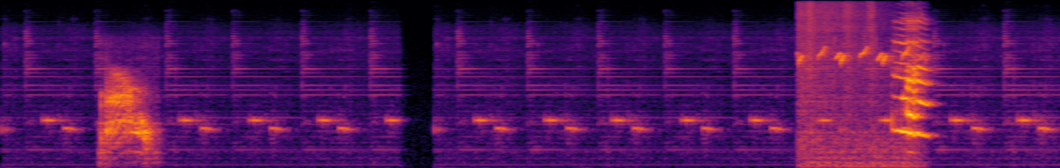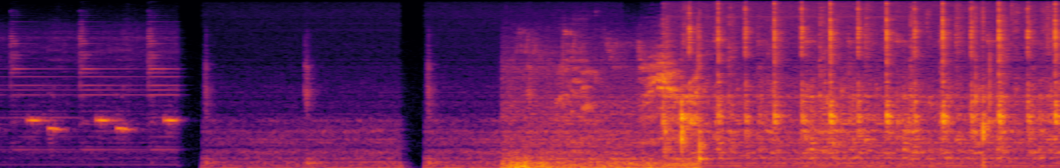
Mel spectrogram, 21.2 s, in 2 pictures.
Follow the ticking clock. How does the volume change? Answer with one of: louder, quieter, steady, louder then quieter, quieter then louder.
louder.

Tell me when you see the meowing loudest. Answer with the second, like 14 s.
9 s.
